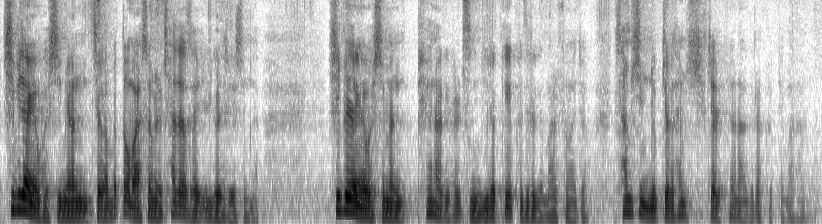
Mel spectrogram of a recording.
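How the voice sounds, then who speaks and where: A middle-aged man preaches from the pulpit of a church, his voice rising and falling in wide, lively swings. He throws rhetorical questions out to the congregation and drives his points home with emphatic bursts. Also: fast. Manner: emphatic preaching with big swings in pitch and volume. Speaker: pastor. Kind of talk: sermon. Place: church sanctuary.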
